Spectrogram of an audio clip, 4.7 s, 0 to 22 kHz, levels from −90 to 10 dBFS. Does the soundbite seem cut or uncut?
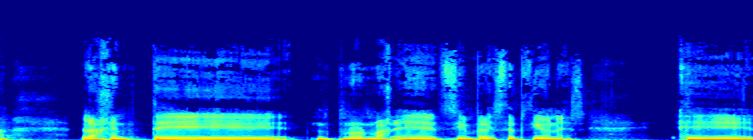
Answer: cut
